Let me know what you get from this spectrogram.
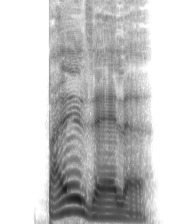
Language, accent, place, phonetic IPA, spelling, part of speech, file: German, Germany, Berlin, [ˈbalˌzɛːlə], Ballsäle, noun, De-Ballsäle.ogg
- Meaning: nominative/accusative/genitive plural of Ballsaal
